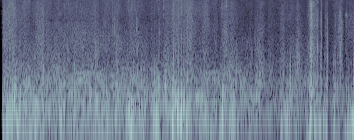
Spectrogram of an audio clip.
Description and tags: wind in a stove pipe (different again)
hiss, field-recording, noise, wind, rustle, stove-pipe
